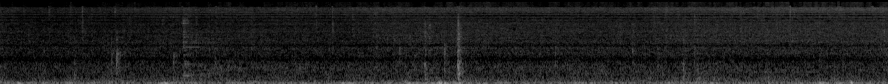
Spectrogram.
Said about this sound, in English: go ahead and add our beautiful skirt steak on this side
